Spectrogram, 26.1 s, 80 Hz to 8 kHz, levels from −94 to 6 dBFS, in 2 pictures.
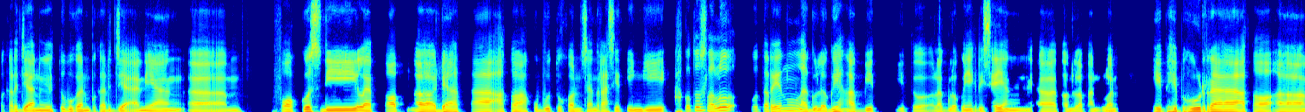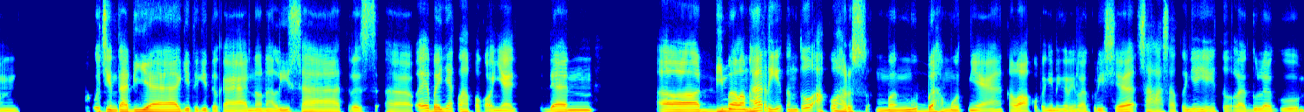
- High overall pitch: No, low, 120 Hz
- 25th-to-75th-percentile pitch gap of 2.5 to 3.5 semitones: Yes, average, 2.9 semitones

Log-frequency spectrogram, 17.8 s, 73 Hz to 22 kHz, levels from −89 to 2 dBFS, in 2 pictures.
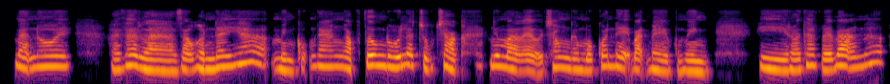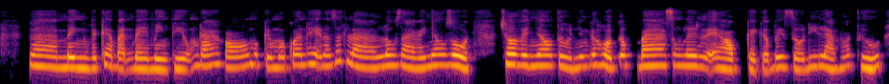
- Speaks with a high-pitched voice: Yes, high, 235 Hz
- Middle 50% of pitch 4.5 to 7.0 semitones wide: No, average, 3.9 semitones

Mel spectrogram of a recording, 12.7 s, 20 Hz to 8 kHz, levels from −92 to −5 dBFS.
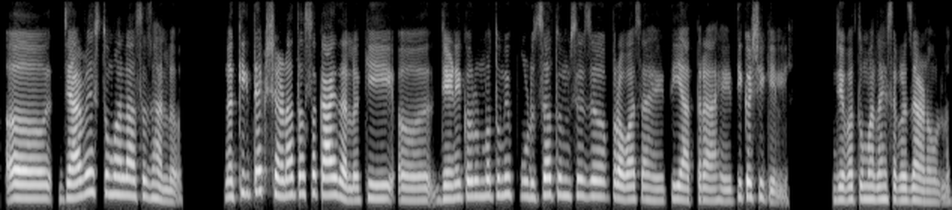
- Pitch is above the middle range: Yes, high, 200 Hz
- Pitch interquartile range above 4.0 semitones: Yes, average, 4.6 semitones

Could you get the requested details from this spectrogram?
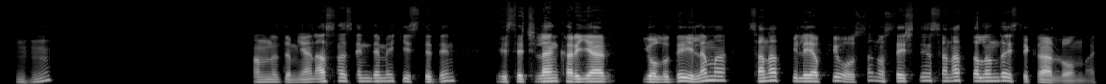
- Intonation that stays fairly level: No, average, 4.7 semitones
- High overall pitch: No, medium, 145 Hz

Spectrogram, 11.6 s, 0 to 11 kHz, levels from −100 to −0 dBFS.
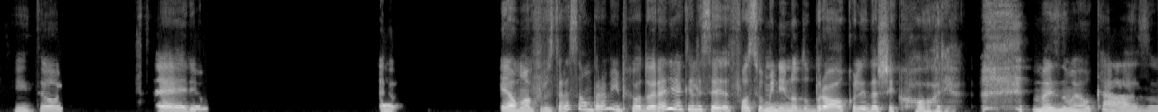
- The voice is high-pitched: Yes, high, 230 Hz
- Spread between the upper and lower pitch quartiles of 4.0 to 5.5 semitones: No, average, 3.3 semitones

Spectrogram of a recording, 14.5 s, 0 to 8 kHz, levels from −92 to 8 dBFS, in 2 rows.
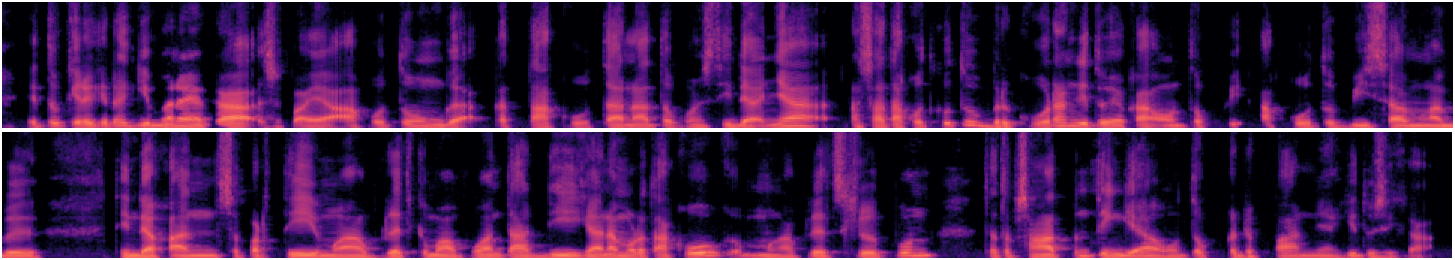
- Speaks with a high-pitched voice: No, low, 115 Hz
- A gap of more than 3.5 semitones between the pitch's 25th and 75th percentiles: Yes, average, 4.1 semitones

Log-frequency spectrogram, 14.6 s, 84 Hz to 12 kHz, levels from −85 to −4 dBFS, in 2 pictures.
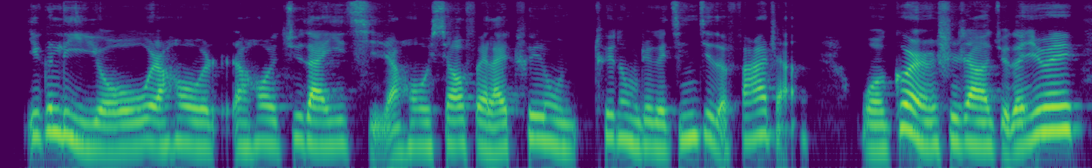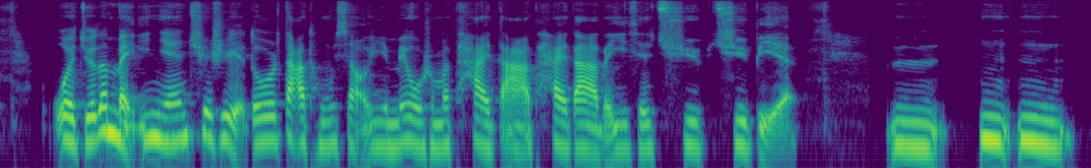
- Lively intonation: No, average, 3.4 semitones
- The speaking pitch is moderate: Yes, medium, 170 Hz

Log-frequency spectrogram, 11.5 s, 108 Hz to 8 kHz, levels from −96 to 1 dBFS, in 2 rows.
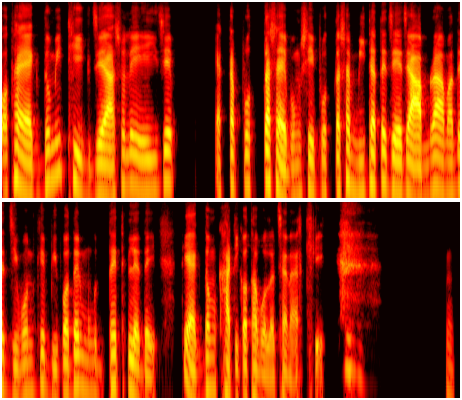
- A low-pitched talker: Yes, low, 125 Hz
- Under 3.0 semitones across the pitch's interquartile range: No, average, 3.4 semitones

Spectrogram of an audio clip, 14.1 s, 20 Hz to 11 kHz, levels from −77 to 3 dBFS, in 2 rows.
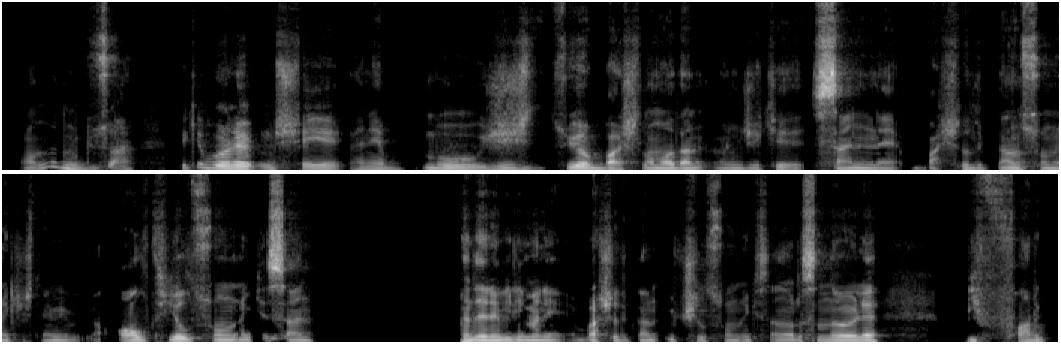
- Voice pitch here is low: Yes, low, 100 Hz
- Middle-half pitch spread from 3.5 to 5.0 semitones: Yes, average, 4.0 semitones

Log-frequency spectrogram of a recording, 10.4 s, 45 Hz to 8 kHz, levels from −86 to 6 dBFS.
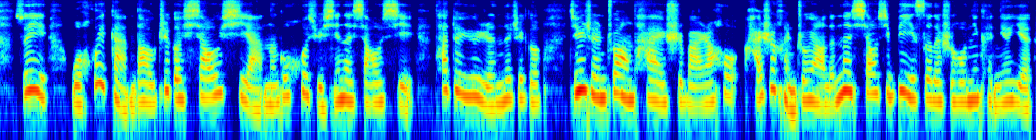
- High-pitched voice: Yes, high, 210 Hz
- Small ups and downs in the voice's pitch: No, average, 4.5 semitones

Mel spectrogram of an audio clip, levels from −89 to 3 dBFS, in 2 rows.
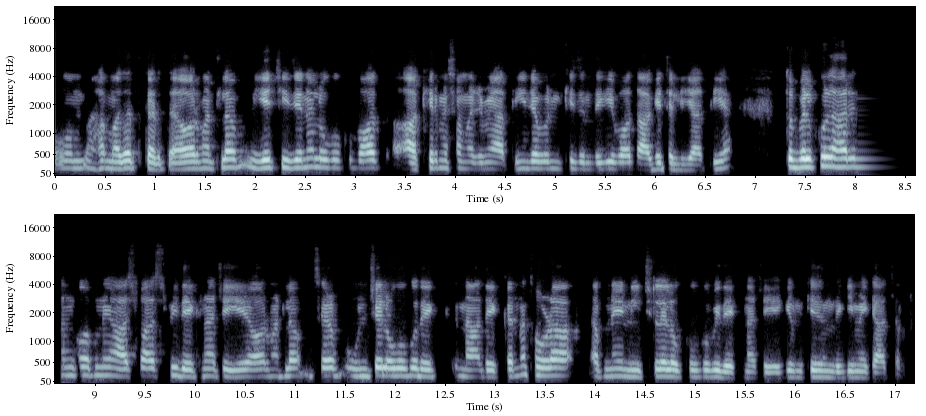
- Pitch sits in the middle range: Yes, medium, 170 Hz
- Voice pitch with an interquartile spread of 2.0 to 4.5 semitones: Yes, average, 3.0 semitones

